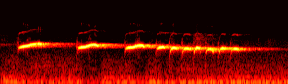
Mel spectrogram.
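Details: Greater green leafbird from Alas Purwo, Banyuwangi, East Java, whistles three loud, pure, slightly rising notes, then a quick wavering trill of shorter notes drifting lower.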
